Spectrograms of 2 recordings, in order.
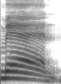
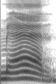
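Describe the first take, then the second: Both takes have the same delivery.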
